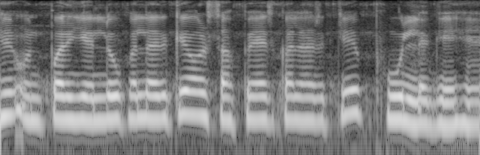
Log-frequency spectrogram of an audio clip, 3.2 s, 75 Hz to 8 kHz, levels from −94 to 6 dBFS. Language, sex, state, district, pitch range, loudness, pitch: Hindi, female, Uttar Pradesh, Lucknow, 210-225 Hz, -14 LUFS, 220 Hz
